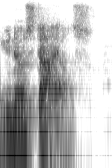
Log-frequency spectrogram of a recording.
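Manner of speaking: very quick, rushed, rattled off. Role-player voicing his character, who glances back at the group, very quickly. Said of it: "He just says very quickly".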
